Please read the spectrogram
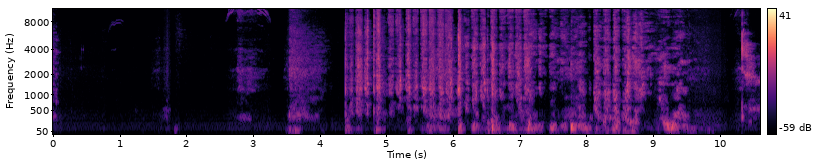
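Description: Pen scribbling on a sheet of paper held close to the microphone: after a quiet start, a rapid run of scratchy strokes begins about four seconds in and lasts about five seconds.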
